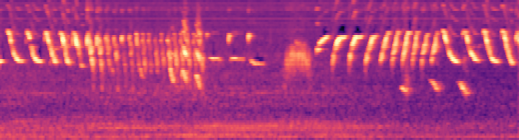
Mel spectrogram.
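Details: Young canary song with a constant low hum behind: long series of fast, sharply descending high notes, a brief softer noisy burst midway, then more repeated swept notes with a few lower chirps.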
